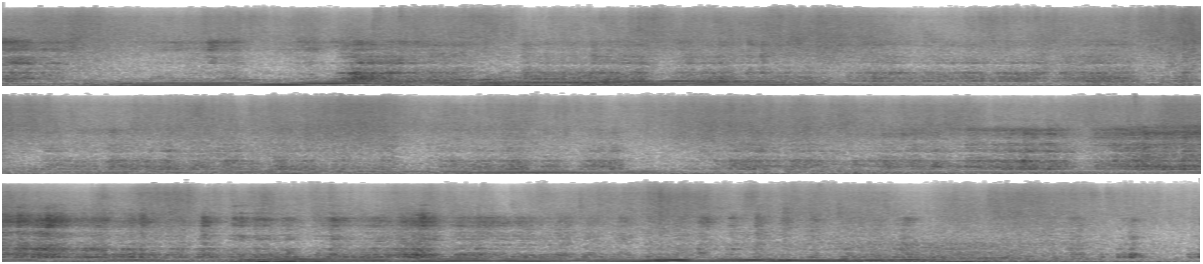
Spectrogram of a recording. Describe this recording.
Rubbing ash from a house fire. Two condenser mics and a contact mic through a bullhorn.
